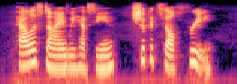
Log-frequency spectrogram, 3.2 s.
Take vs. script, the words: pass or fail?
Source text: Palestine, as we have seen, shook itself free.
fail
